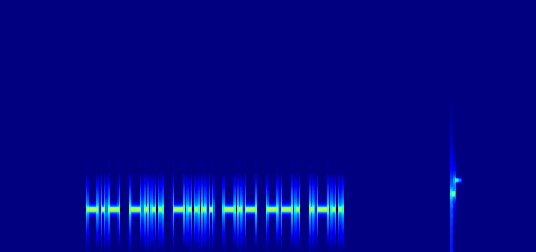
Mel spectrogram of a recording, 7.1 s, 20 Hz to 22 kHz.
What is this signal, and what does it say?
Morse code, heard as a keyed tone, about 25 wpm, 700 Hz. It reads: KB6KGL
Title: USA Call Signs - 6 Characters - 2x Character Spacing - 25wpm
